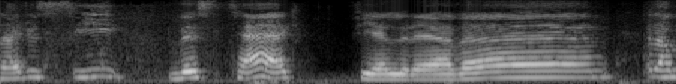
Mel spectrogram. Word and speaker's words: Fjällräven: How do you pronounce it? It's called Fjällräven.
